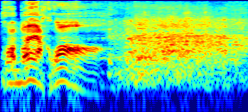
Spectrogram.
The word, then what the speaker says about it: Québécois: There's a few simple tricks that we can perform to make sure that we really have a genuine Québécois. That's how you pronounce it.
